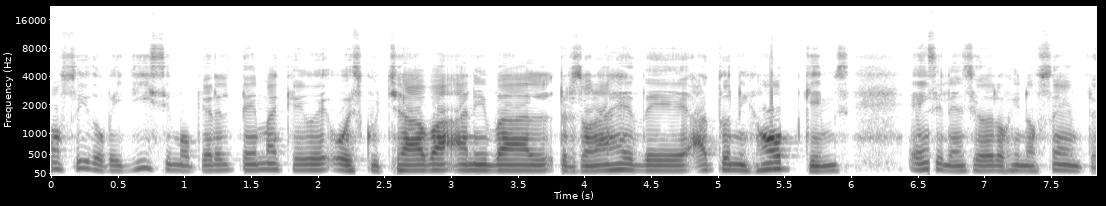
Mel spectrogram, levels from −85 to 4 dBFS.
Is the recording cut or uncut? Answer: cut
